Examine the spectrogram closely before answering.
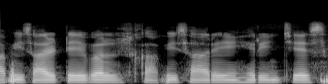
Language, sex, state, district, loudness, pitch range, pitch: Hindi, male, Maharashtra, Washim, -17 LUFS, 100-105 Hz, 105 Hz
